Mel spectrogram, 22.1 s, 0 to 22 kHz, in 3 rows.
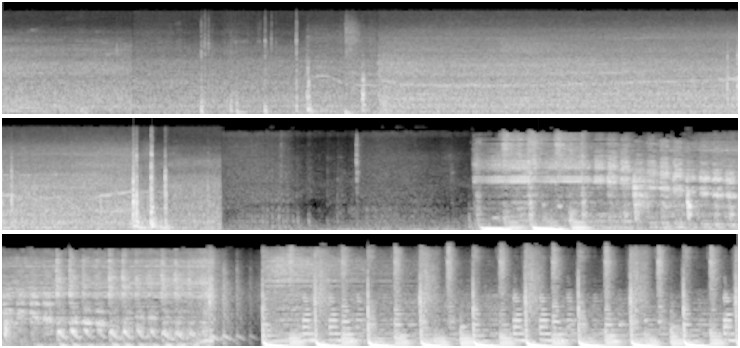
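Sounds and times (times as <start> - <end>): seat clunking: 1.9 - 3.9, 8.6 - 11.2
electric seat motor whining: 3.1 - 9.6.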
